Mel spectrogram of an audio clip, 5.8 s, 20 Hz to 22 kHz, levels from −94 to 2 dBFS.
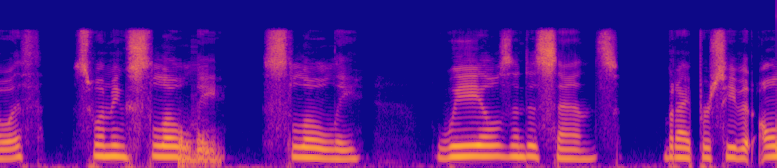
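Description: Between 1.35 and 1.69 s, lost LE Audio frames knock out about 200 ms of audio in short bursts scattered across 340 ms, the longest gap around 40 ms. The decoder patches each hole with a noise-filled copy of the previous spectrum, so the speech breaks into brief grainy smears.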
